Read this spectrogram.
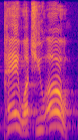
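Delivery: loud, slow, high furious demand; choking demand. Acted. Servant to fellow servant, a loud slow furious demand. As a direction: squeeze the debt out of him. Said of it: "he began to choke him".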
